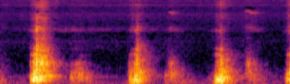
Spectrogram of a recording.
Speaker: that little squeaky sound you're free to pull your disc out keep pressure on your piston that sounds The Tight Seal of the air escaping through that bleed orifice there that little hole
